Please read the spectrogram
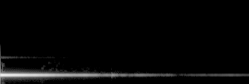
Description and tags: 215415 unfa ping modified
Sonar ping sound made by unfa.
